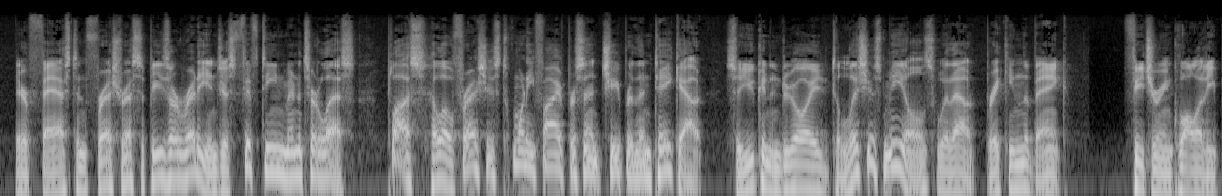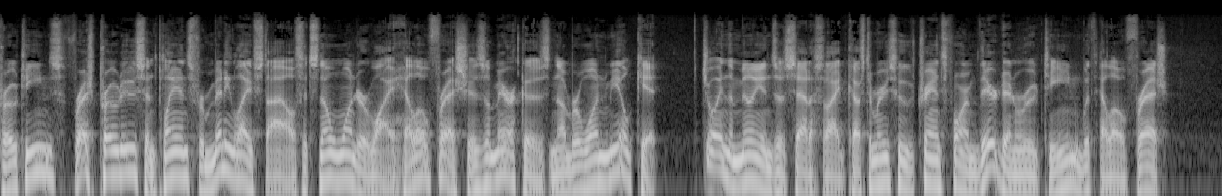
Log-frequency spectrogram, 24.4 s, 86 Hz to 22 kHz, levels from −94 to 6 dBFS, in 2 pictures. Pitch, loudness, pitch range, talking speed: 105 Hz, -19 LUFS, 85-140 Hz, 155 wpm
